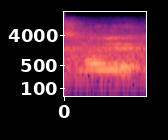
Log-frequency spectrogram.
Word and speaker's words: sommelier: Steve, so is it pronounced, what is it pronounced? Sommelier.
